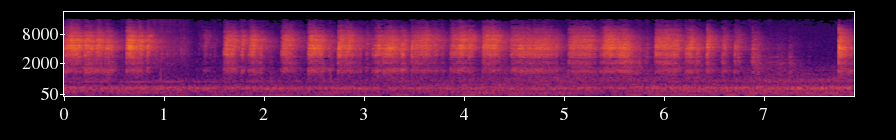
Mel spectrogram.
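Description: A marker fills in a shape on a paper coloring book page with a geometric pattern, which lies on a map-printed desk mat while one hand holds the page. The short, scratchy strokes come as bright, hissy bursts with brief gaps between them. A faint low hum sits underneath.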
